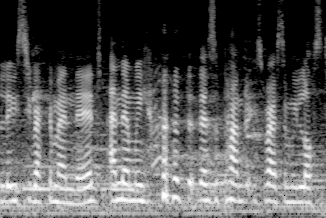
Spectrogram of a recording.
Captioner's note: laughs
